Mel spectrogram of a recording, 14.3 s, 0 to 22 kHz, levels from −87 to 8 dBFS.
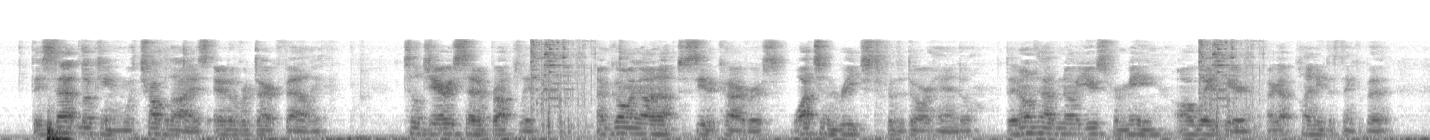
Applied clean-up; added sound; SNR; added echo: none; Shatter; 11 dB; reverberation time 0.3 s.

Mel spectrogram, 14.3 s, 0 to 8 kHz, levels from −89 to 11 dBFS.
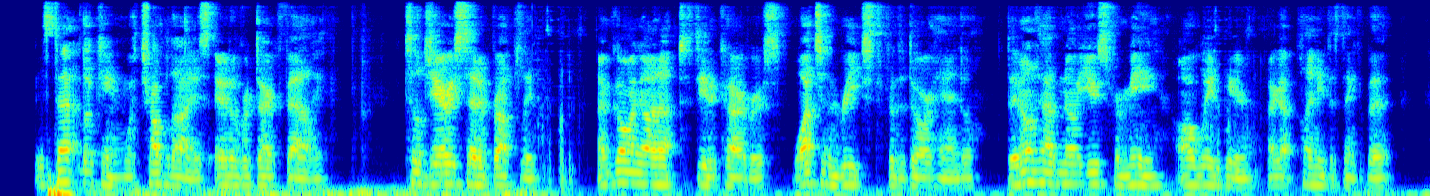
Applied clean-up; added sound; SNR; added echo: neural mask model DeepFilterNet 3.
